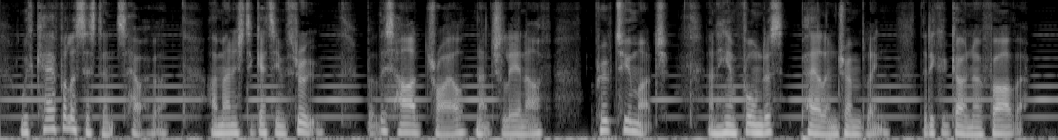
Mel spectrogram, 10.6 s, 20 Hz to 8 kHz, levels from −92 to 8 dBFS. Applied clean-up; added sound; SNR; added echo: none; Organ; 15 dB; none.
